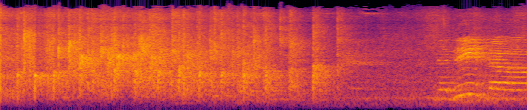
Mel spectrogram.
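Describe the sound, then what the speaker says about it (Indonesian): Audience applause in a university teaching-skills session, a few seconds of dense, fairly close hand clapping that tapers off, with a voice speaking as it fades. "Beri tepuk tangan untuk"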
